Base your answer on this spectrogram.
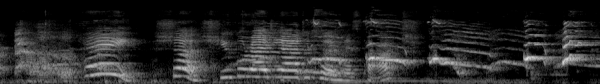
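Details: Dalmatian litter nearly six weeks old being clicker trained with their mother Arya: long drawn-out whines that swoop downward and then level off, mixed with a person's talking in a small room.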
